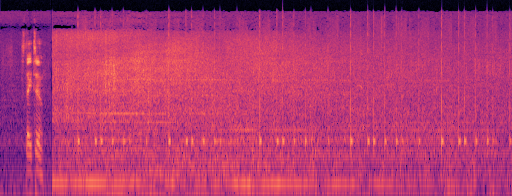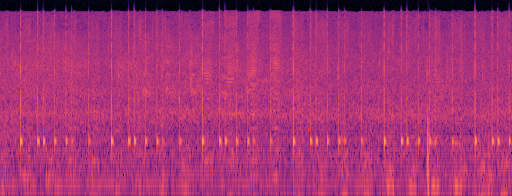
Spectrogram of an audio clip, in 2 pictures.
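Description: Water rushes steadily in a river, outdoors.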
